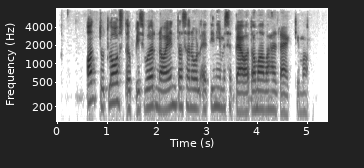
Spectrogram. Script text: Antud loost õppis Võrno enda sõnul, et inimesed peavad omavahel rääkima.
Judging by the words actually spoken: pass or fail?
pass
